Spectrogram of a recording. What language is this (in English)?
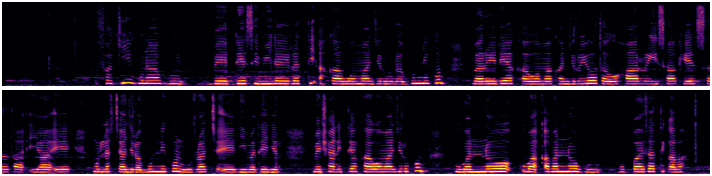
Oromo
